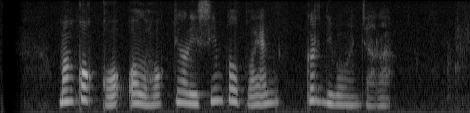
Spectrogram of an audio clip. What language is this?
Sundanese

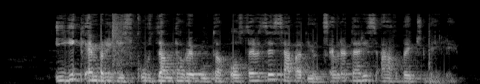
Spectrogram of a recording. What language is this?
Georgian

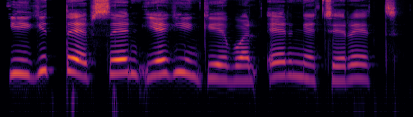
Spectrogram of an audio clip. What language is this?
Kalenjin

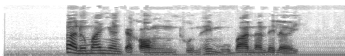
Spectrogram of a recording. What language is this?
Thai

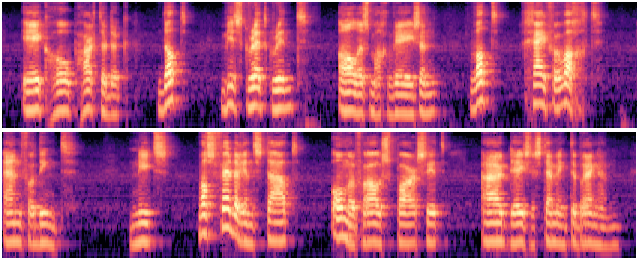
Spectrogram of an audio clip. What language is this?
Dutch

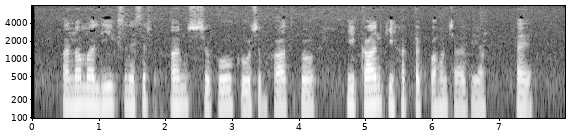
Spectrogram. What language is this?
Urdu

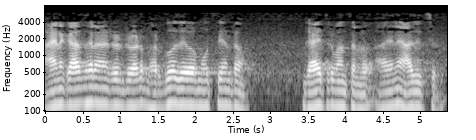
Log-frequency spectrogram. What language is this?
Telugu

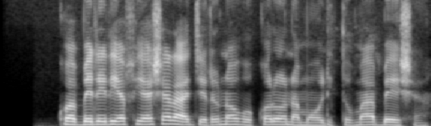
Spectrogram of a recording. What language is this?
Kikuyu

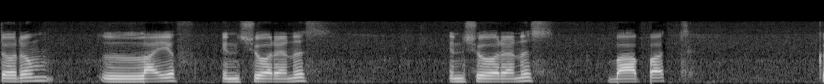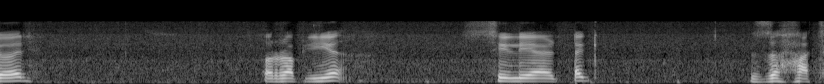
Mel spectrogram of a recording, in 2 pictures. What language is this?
Kashmiri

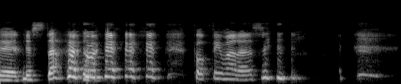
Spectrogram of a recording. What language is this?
Welsh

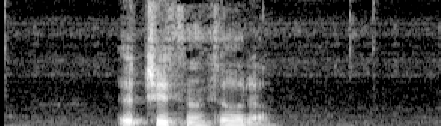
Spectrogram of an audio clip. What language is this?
Kabyle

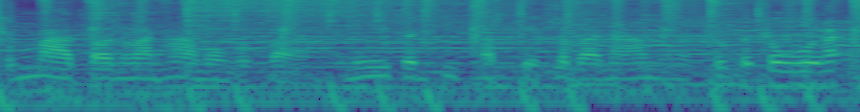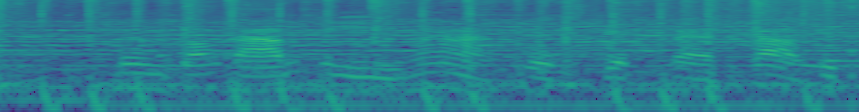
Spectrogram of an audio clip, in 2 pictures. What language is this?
Thai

